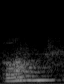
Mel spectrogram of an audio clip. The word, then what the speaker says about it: homme: de nasal on om bon il y a des des exceptions h par exemple écris-moi s'il te plaît les mots femmes et homme h très bien h N oui exactement c'est femme et homme ce sont les exceptions à cette règle hm hm ce sont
